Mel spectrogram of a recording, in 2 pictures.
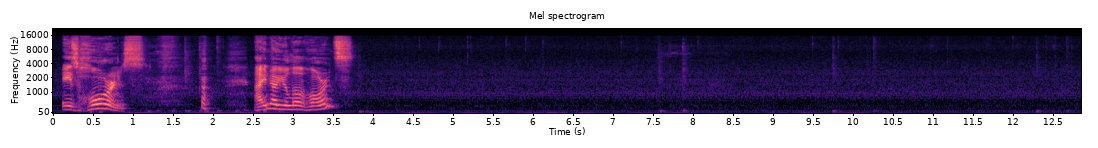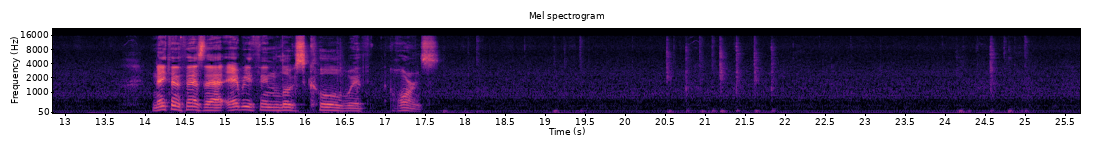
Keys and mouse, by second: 0.4 alt+m, 3.8 f, 7.0-25.6 drag.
